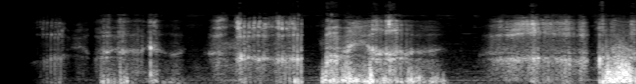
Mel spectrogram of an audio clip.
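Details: About a minute of self-recorded snoring during sleep: rough, rattling noisy breaths in irregular bursts separated by pauses.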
